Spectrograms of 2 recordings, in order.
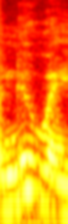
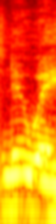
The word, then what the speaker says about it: NuWay: lagging's not too bad this is called a new way stove and this is what i've got installed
